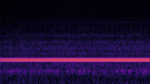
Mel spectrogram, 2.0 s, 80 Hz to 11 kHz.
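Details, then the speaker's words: 1978 Craig 4103 23-channel AM CB radio, function-generator AM test signal at 10 dB SINAD reference sensitivity: clear, steady high tone of constant pitch over light hiss, received cleanly. "on the cyanide meter that's giving us our 10 db synapse which is the reference for this radio so that's what it sounds like you can hear that tone in the background there"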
